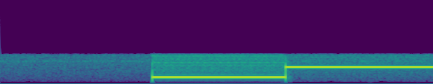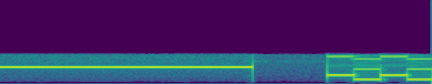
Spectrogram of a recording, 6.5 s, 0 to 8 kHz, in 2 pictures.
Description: Two-tone page, heard as a one-second tone, then a three-second tone, about 690 then 1650 Hz. It is heard from 1.1 to 5.2 s.
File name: pager / 41 RESCUE DUTY / wcalert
